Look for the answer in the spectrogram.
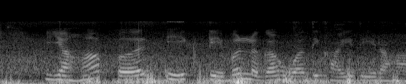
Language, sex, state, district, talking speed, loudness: Hindi, female, Punjab, Pathankot, 130 wpm, -23 LUFS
